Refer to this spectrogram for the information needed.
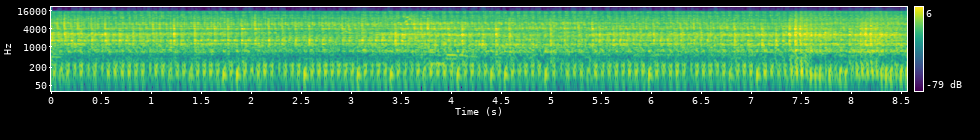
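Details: Hero Splendor Plus single-cylinder motorcycle just started: a busy, uneven ticking clatter at about four beats a second rides over the idle; abnormal engine noise at idle, cause unclear.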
